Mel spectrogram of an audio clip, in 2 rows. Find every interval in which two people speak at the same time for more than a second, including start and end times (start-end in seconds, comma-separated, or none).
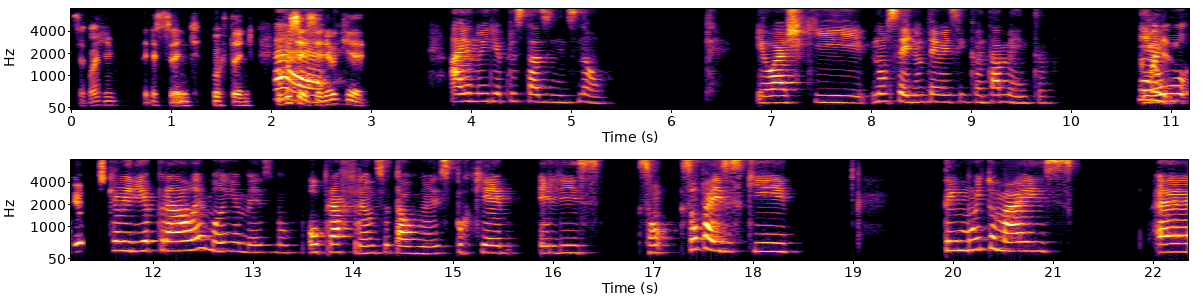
none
